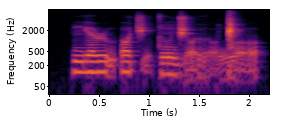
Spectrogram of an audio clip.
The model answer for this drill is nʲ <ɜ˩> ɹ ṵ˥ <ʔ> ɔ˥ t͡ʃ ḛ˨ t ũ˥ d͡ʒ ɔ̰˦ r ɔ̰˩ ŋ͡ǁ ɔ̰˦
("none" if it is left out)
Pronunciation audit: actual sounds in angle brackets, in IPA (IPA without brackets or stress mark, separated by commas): ɜ˥, ʔ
